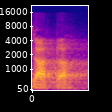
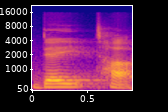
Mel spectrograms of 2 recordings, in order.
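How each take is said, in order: First: It is said in a Bengali-style accent. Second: It is said in a British accent. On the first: The speaker calls it wrong. "এটা আমরা কিন্তু বলি ডাটা" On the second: The speaker calls it right. "এটার উচ্চারণ হচ্ছে ডেইটা"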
